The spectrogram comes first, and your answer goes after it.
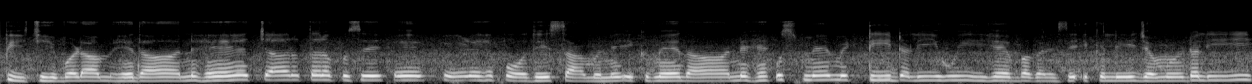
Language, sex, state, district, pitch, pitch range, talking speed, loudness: Hindi, male, Chhattisgarh, Balrampur, 185 Hz, 170-205 Hz, 120 wpm, -13 LUFS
